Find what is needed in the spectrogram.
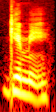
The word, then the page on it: gimme: American English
